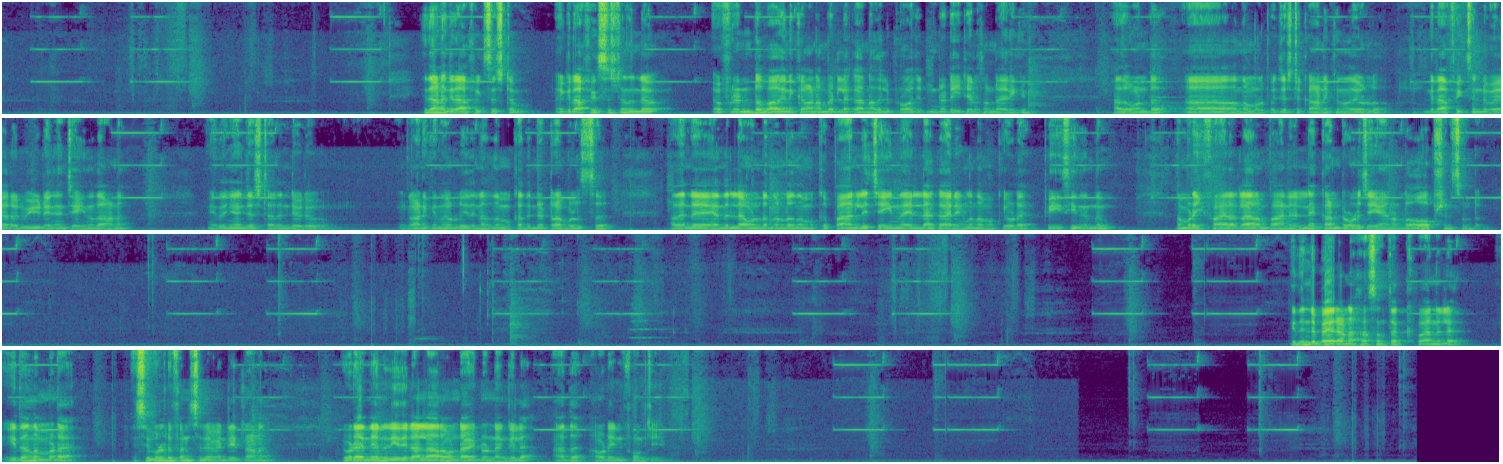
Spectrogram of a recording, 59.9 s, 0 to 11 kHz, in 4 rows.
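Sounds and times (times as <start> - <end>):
low electrical hum: 0.0 - 59.1
electronic alarm beeps: 0.3 - 2.0, 3.3 - 3.9, 6.5 - 8.0, 10.2 - 12.0, 13.2 - 14.8, 16.1 - 17.8, 19.2 - 20.9, 25.7 - 27.0, 28.8 - 30.3, 31.6 - 33.3, 34.1 - 36.7, 37.9 - 39.6, 40.9 - 42.8, 44.0 - 45.4, 47.4 - 49.4, 50.2 - 52.0, 53.3 - 55.1, 56.4 - 58.1
high-pitched alarm beeps: 0.3 - 2.0, 3.3 - 3.9, 10.2 - 12.0, 34.1 - 36.6, 37.9 - 39.5, 40.9 - 42.7, 50.2 - 52.0, 53.3 - 55.1.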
